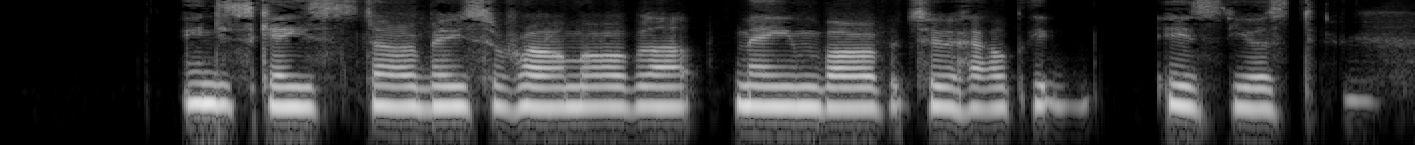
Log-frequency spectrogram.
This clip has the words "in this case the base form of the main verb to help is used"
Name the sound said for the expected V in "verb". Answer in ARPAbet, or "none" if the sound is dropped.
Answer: B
